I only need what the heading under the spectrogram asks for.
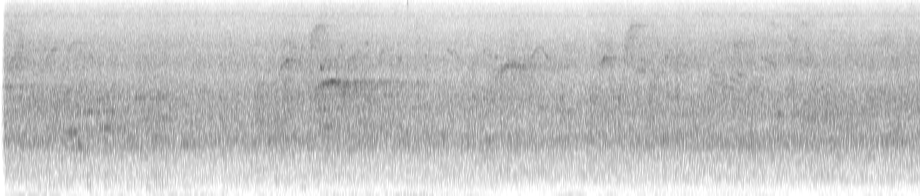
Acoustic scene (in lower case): park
